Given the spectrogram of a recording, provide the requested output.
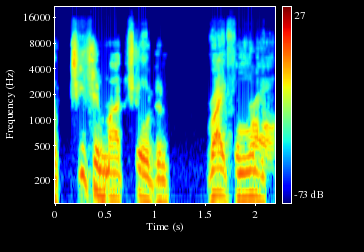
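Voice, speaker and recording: The sound is dry and close with no echo as a man speaks in a somewhat breathy voice at medium pitch with ordinary pitch variation. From Baltimore. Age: 70s. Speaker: minister in addiction recovery. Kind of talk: casual chat.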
